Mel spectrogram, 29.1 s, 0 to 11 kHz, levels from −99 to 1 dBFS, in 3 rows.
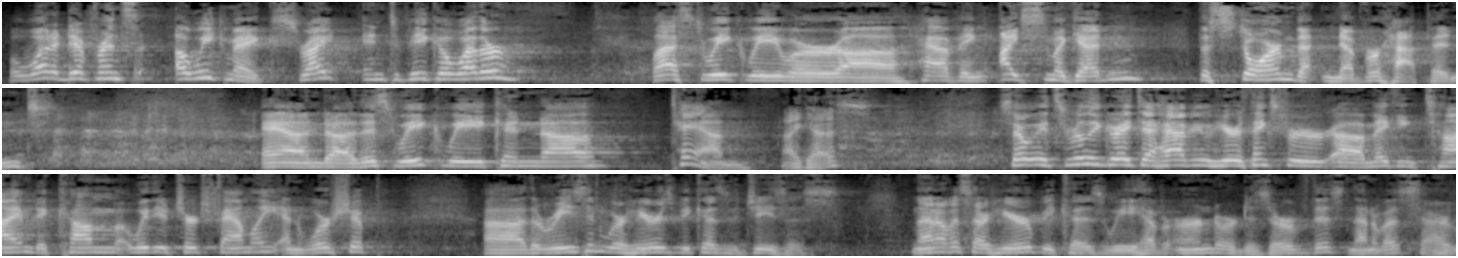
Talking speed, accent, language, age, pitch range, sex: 165 wpm, American, English, 30-49, 140-195 Hz, male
